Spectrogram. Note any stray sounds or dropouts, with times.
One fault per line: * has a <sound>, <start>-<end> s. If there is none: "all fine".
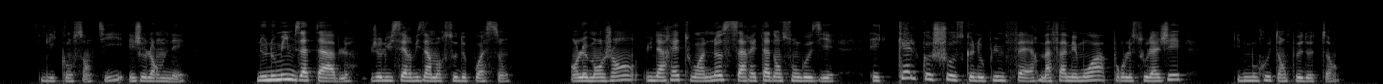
all fine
